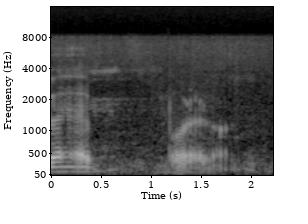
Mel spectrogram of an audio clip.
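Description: A brief, soft chuckle a little over a second in, after a spoken word trails off.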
